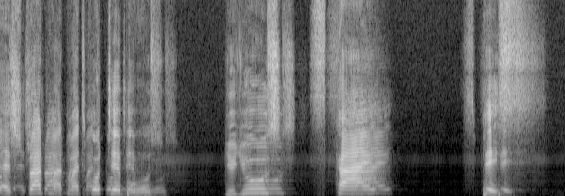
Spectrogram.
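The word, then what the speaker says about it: SciSpace: mathematical tables, you use Sky Space. Sky Space is spelled S-C-I-S-P-A-C-E. Sky Space.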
